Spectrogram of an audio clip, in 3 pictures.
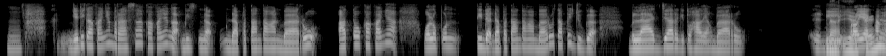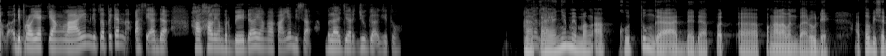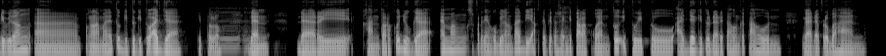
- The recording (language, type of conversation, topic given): Indonesian, advice, Bagaimana saya tahu apakah karier saya sedang mengalami stagnasi?
- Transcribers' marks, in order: none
